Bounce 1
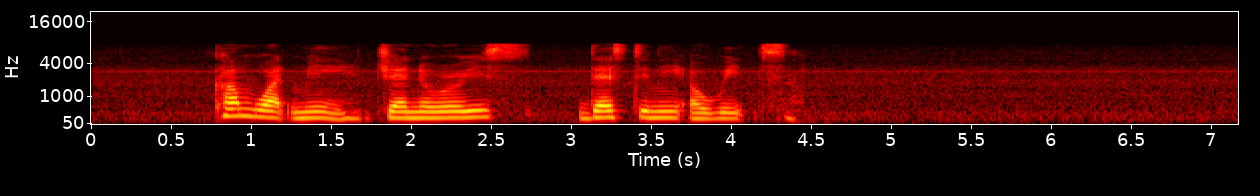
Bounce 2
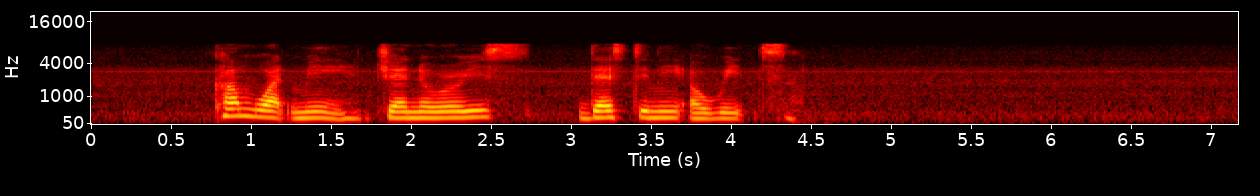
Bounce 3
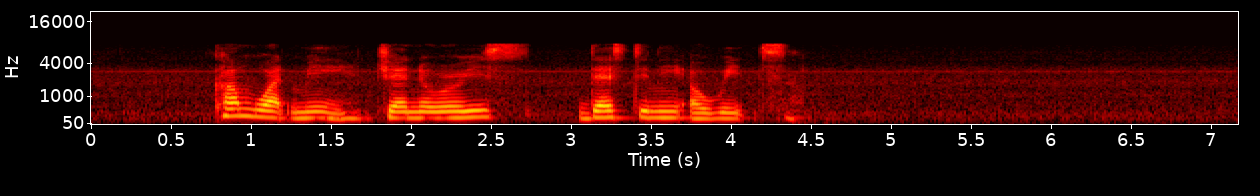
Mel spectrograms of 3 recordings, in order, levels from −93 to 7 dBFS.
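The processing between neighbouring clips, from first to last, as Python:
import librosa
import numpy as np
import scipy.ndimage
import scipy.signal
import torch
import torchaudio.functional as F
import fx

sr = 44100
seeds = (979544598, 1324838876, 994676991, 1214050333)

y1 = x
y2 = fx.hum_notches(y1, sr, base_hz=60, count=3)
y2 = F.gain(torch.from_numpy(y2), -3.0).numpy()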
